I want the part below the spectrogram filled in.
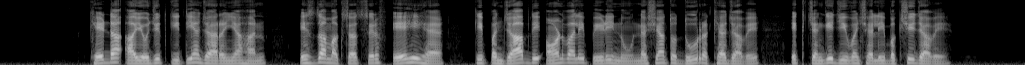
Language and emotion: Punjabi, neutral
